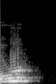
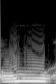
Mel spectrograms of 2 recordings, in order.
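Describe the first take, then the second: First: "ou" clipped short and light; short vowel ou. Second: "ou" drawn out as a full long vowel. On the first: Teacher showing the short Arabic vowel, said short and light. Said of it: "de manière un peu plus allégée". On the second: Teacher showing the long Arabic vowel, held long. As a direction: hold the "ou" long and marked. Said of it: "voyelles longues ... de manière un peu plus allégée". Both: Shown as a demonstration.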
